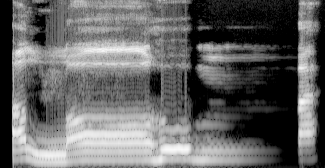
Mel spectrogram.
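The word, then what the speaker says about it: اللهم: আল্লাহুম্মা, এই আল এখানে এই লামকে ল বলে উচ্চারণ করতে হবে, কারণ আল্লাহ শব্দের আগের হরফে জবর আছে, এই কারণে এই লামকে ল অর্থাৎ মোটা ভাবে পড়তে হবে।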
